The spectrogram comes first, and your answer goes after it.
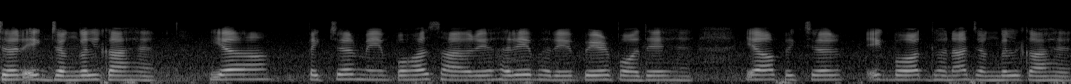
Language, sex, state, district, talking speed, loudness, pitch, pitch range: Hindi, female, Jharkhand, Jamtara, 125 wpm, -32 LUFS, 215 Hz, 205-220 Hz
